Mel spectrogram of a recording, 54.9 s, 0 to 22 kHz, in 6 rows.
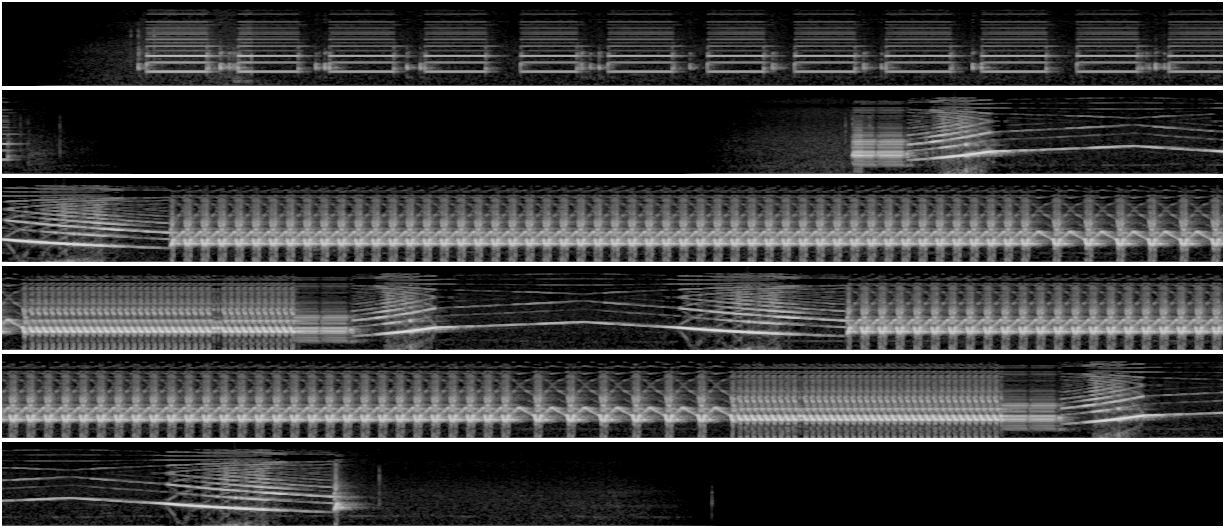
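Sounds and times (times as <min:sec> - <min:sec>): electronic siren cycling tones: 0:01.0 - 0:09.3, 0:15.6 - 0:48.5.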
